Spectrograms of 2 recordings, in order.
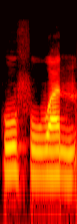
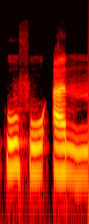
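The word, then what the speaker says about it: كُفُوًا: Imam Hafiz kalau membacanya bil waw dengan kufuwan, waw al situ. Tapi tidak dengan Imam Syu'bah. Nah, Imam Syu'bah mengatakan bahwasannya itu bukan waw tapi hamzah. Hamzah yang berada di atas rosamnya huruf waw. Ya. Sehingga bacanya walam yak Imam Syu'bah ya Al-Ayyash ya, salah satu perawi dari Imam Asim Al-Kufi itu membacanya walam yakul lahu kufuan ahad.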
